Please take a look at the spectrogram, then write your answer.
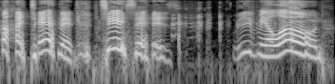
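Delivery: high loud mock-offended yell; mock outrage. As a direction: storm off in fake huff.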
